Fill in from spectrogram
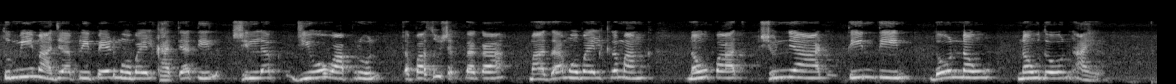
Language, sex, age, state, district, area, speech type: Marathi, female, 45-60, Maharashtra, Jalna, urban, read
